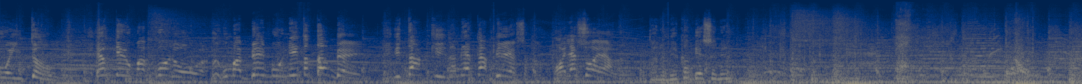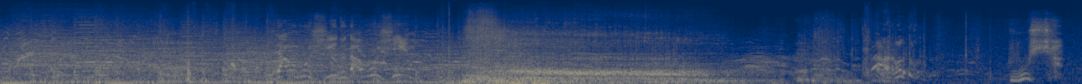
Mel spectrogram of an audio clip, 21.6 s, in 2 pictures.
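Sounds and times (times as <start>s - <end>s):
excited talking and babble: 0.0s - 18.6s
speech: 5.1s - 8.2s, 14.0s - 16.4s
person roaring imitating a wild animal: 15.4s - 19.9s.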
